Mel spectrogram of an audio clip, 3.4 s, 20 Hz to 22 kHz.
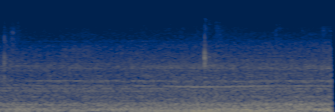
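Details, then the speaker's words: Hoveround Teknique HD6 heavy-duty power wheelchair, 180 hours of use, top speed about 4.5 mph: low, steady hum from both heavy-duty drive motors with a faint even whine; normal for these motors. "this one here, because the motors are heavy duty, you will hear a slight hum in both motors. That's what you want to hear because these are the heavy duty motors."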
